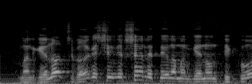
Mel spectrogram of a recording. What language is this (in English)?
Hebrew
